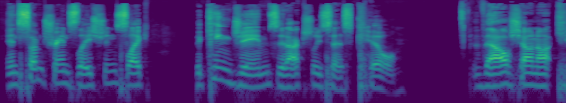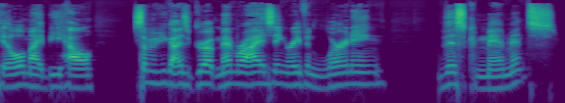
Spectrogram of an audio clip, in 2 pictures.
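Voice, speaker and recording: A man's voice: on the high side, fairly bright tone, no echo. A young man with a scratchy voice from a cold, preaching a sermon to a congregation as guest preacher.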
